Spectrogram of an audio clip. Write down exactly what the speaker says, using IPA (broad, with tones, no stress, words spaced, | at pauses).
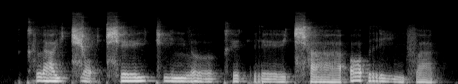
kʰla˧jt͡ɕɔ˨˩ʔt͡ɕʰeː˦˥jkʰi˧n lɤː˨˩kʰe˨˩k̚reː˩˦t͡ɕʰaː˩˦ ʔɔ˥˩ʔriː˨˩ŋ fa˨˩k̚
